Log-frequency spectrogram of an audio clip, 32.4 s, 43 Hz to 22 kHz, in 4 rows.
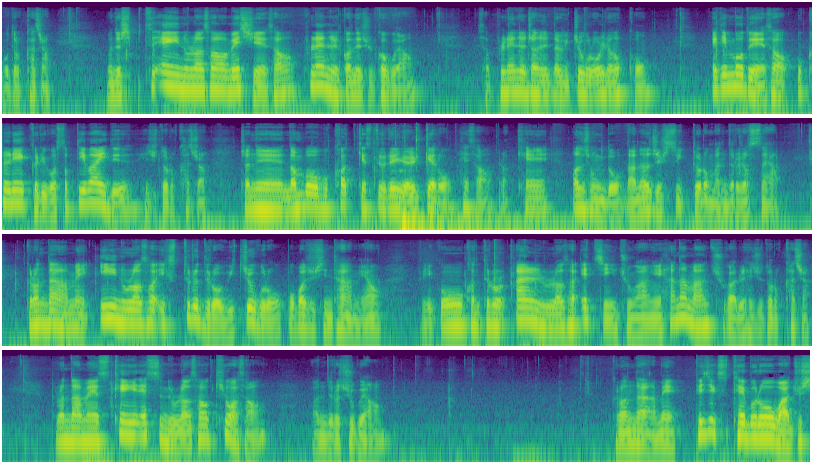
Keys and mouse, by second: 1.4 shift+a, 4.1 click, 5.0 g, 6.2 click, 7.1 Tab, 8.0-8.7 drag, 9.5 click, 11.0-12.2 drag, 13.0 click, 15.0 click, 15.5 ctrl+click, 16.3 ctrl+click, 17.0 e, 21.2 ctrl+r, 25.3 s, 28.6 Tab.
